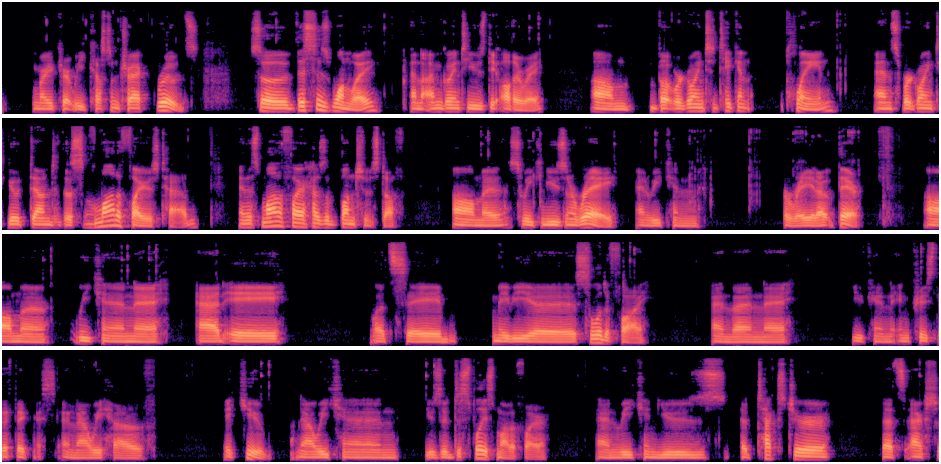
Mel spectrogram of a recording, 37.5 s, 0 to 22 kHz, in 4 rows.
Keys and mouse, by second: 3.8 click, 5.2-25.0 drag, 25.0-25.7 middle drag, 26.8-30.0 drag, 30.8-34.0 drag.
